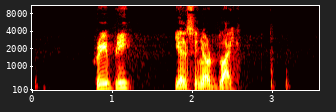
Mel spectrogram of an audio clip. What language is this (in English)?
Spanish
